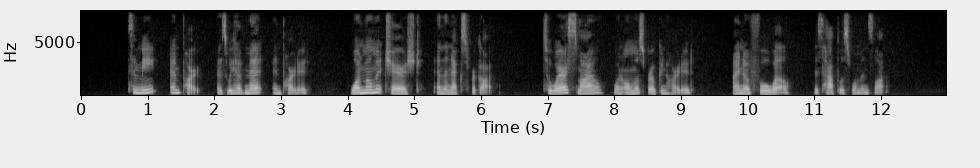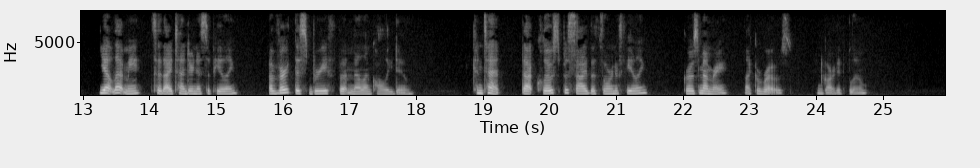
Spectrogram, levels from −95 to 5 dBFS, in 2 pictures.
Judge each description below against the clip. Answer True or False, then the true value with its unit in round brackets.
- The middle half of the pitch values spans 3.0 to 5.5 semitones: False (2.6 semitones)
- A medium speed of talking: True (145 wpm)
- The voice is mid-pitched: False (230 Hz)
